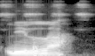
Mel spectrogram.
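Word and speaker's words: لله: adalah lafzul jalalah lillah ini aslinya Allah cuman ada lam di sini disambung ahah disambung akhirnya jadi alifnya hilang jadi bacanya lillah nah lam ini adalah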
